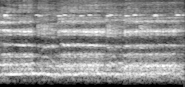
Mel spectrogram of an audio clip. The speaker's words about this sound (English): Shh! You're too loud, growled a voice from the back of the cave. It was a humongous brown bear who just happened to be sleeping in the back of the cave.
